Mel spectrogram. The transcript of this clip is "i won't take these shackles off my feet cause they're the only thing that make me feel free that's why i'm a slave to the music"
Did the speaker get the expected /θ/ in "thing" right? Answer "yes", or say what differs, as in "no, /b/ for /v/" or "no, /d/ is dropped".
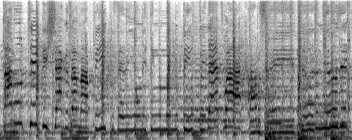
yes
